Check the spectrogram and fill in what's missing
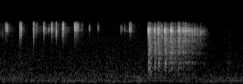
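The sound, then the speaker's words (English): Dice rattle and clack in quick bright clicks, first a scattered series of taps, then a dense burst of rolling clatter before settling, as they are rolled to determine what happens to a player. No voices are heard. “Let me roll for what happens to you.”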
